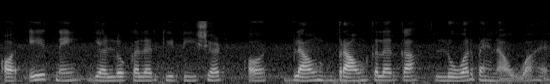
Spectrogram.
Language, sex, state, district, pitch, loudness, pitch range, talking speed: Hindi, female, Bihar, Bhagalpur, 185 Hz, -29 LUFS, 180-190 Hz, 165 wpm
